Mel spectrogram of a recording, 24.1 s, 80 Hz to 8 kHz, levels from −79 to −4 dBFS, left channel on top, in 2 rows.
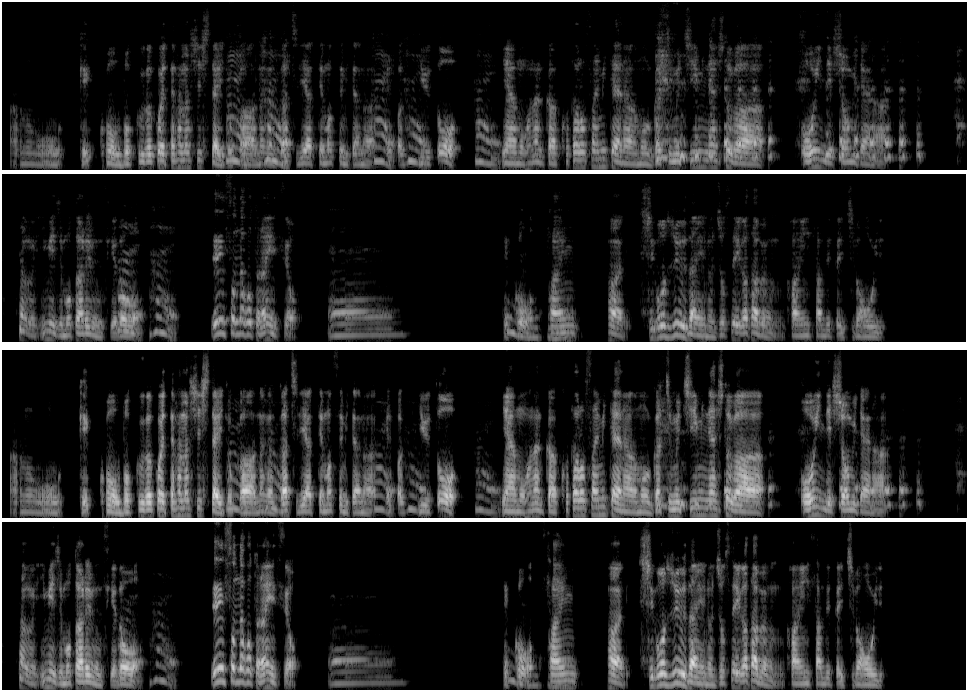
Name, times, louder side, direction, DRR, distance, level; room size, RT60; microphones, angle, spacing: voice 1, 0.2-4.7 4.9-5.7 6.2-9.5 10.0-11.0 12.3-13.8 14.7-15.7 18.5-19.2 19.6-23.1, right 6 dB, 85° right, 0.4 m, -29 dB
voice 2, 2.8-3.6 4.6-5.3 5.9-6.3 8.2-9.7 9.9-11.5 11.9-12.5 13.5-14.3 16.1-17.1 18.4-19.2, left 3 dB, 40° left, 0.3 m, -40 dB
2.3 x 2.2 x 3.6 m
head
